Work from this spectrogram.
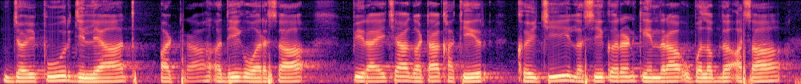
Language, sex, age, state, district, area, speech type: Goan Konkani, male, 18-30, Goa, Bardez, urban, read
